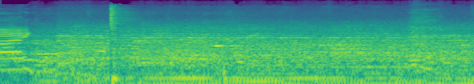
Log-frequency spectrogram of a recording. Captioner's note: locker clacking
